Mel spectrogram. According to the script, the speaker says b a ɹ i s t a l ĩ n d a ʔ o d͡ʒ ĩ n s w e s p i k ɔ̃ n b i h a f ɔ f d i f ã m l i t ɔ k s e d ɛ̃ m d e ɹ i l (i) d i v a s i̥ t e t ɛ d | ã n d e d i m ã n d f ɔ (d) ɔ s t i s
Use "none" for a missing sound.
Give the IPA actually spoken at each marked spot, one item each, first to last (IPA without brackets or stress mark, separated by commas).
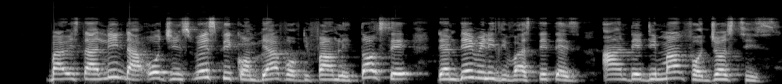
i, d͡ʒ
